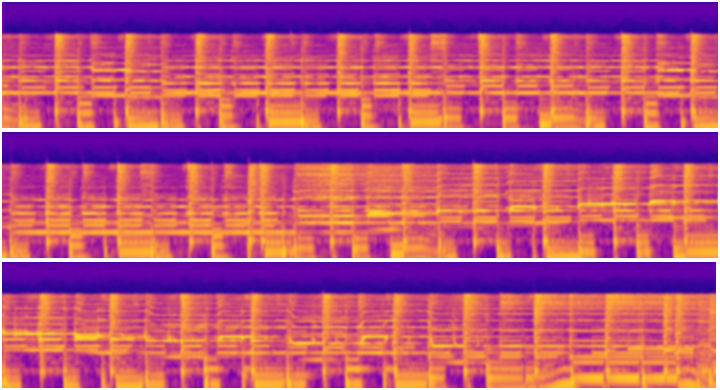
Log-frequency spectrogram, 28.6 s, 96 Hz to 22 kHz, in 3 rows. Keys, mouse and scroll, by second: 1.2 click, 8.7 click, 10.3 click, 12.9 click, 15.7 click, 17.4 click, 19.7-20.4 scroll down 2, 21.0 click, 23.5 click, 23.6 click, 25.2 click.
